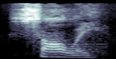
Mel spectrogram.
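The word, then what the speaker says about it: Sully: You know, it's like, how many of you heard of this pilot named Scully before he put an airplane down and saved thousands of people? Did I pronounce his name wrong? Is it Scully? Solly.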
